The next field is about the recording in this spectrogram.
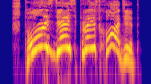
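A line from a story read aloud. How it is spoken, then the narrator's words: Roaring woman. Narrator (Russian): взревела она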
